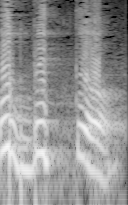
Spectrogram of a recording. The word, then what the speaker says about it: উদ্বৃত্ত: যদি উদ শব্দের সাথে ব ফলা যুক্ত হয়, যেমন উদ্বিগ্ন, উদ্বেগ, উদ্বৃত্ত, এই যে উদ শব্দের সাথে ব ফলা যুক্ত হলে সে ব ফলা উচ্চারিত হবে।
